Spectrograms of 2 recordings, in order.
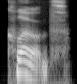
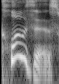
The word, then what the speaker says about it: clothes: The correct pronunciation of clothes has a silent E at the end, rhyming with rose. However, a lot of people mistakenly pronounce that E, making it sound like closes, which is incorrect.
